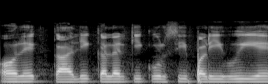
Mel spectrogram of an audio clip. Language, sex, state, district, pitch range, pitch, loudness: Hindi, male, Uttar Pradesh, Lucknow, 125-130 Hz, 130 Hz, -17 LUFS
